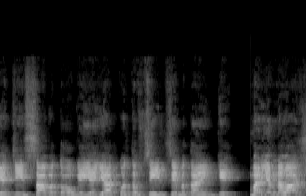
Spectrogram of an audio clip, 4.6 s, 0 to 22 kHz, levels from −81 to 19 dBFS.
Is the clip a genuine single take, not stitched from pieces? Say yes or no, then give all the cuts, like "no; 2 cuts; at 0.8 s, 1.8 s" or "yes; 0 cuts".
no; 1 cut; at 3.6 s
